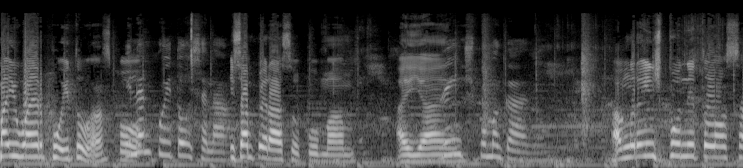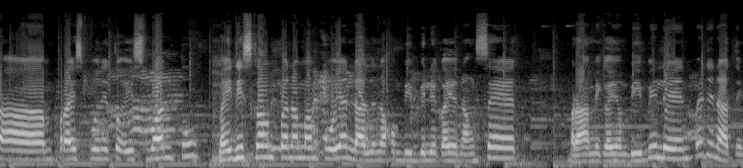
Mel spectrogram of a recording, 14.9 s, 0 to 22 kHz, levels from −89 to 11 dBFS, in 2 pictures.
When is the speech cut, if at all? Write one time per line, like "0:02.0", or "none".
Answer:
none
